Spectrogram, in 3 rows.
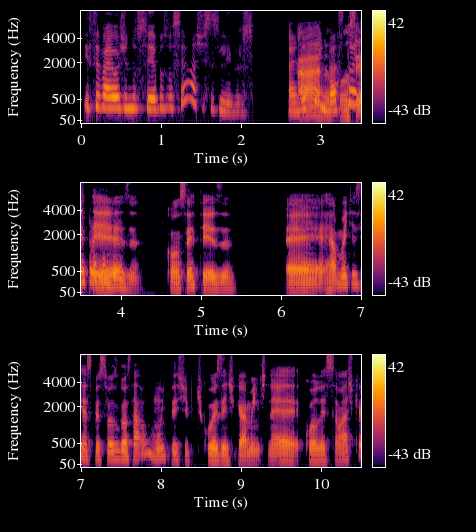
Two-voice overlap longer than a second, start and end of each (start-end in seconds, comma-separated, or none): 2.7-4.1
